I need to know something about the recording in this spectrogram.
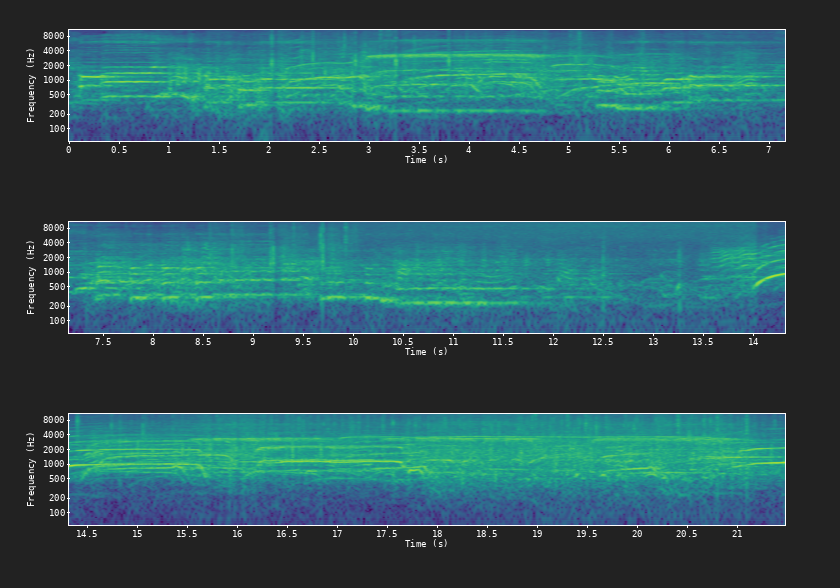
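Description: A young man sings loudly and with emotion through a loudspeaker.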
